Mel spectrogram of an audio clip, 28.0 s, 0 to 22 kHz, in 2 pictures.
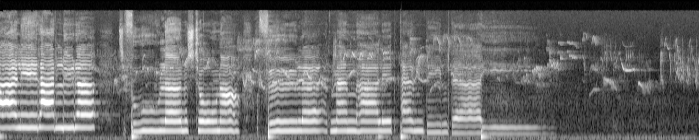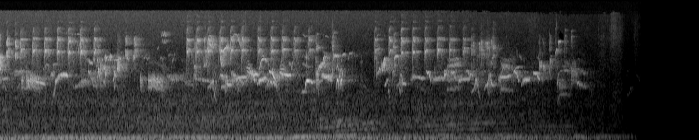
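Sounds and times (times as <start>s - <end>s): birds singing and calling: 0.0s - 25.8s.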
